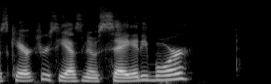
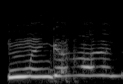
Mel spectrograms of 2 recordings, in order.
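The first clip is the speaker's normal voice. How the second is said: mock wail; 10 semitones higher, slower than usual. Real, not acted. Laughing cry over friend.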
